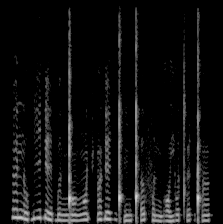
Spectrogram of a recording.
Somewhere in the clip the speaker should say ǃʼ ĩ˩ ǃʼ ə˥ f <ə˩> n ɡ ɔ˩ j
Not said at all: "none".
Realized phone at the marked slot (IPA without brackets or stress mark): ə˩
